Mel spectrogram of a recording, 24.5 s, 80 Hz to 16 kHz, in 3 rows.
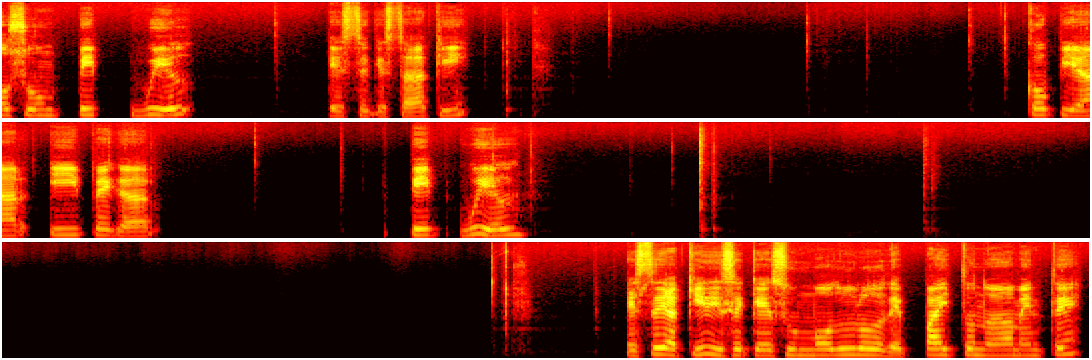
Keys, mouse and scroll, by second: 1.9-4.5 drag, 5.9-7.1 right drag, 8.8-10.0 right drag, 13.2 Return.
